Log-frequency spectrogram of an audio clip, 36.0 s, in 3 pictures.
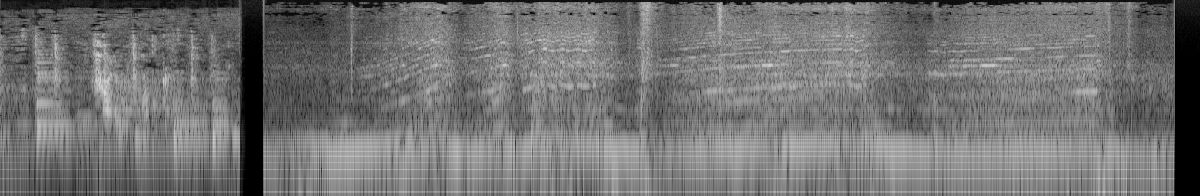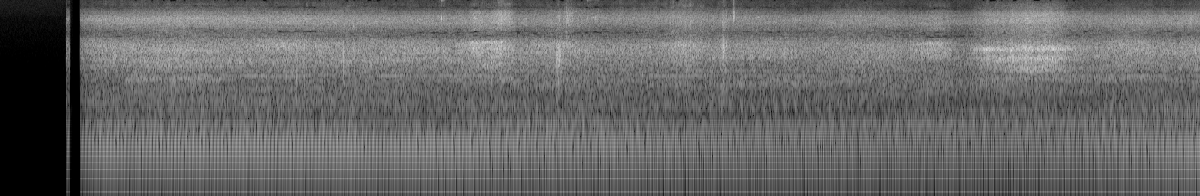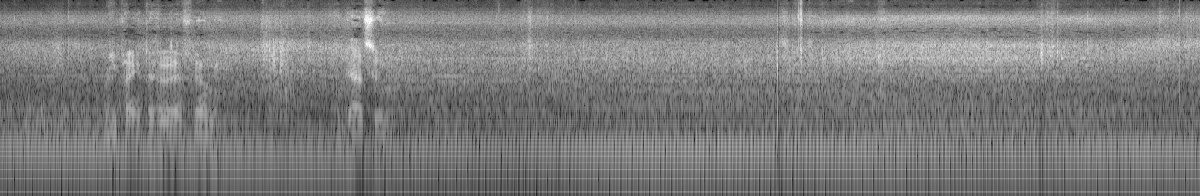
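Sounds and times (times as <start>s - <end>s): car engine revving: 2.6s - 11.8s, 12.8s - 36.0s
car engine idling: 12.8s - 36.0s.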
